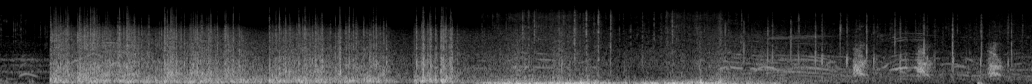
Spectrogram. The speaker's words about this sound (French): Là, on voit vraiment, enfin, le voit de se décaler, et puis avec l'implosion qui est quand même, l'explosion qui est assez forte, ah, c'est bluffant.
